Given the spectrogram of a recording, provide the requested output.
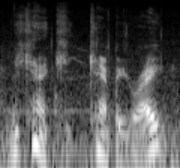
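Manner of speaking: hushed unvoiced aside under his breath; whisper to himself. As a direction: whisper the doubt so nobody hears. Muttering doubt to himself.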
